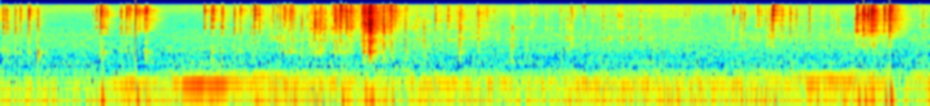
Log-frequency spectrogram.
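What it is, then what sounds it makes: Metal seashell compact tapped with nails. A small, hollow, gold seashell-shaped compact, apparently metal and with a pearl chain attached, is held in both hands while long pink nails tap and scratch its ridged shell. Bright, crisp clicks and scraping rasps come in clusters over a steady low hum, with a louder burst near the middle and another near the end.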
